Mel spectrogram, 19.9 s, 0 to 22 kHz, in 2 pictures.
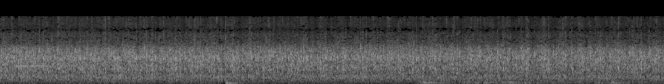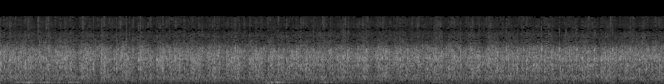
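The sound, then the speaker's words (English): A standing ovation: a large audience of military personnel in an auditorium applauds loudly and steadily, a dense, unbroken wash of clapping that holds at full strength without fading or pausing, going on for a minute and 12 seconds, recorded on a phone camera. “Let me just say, you can't see, but it is a standing ovation.”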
